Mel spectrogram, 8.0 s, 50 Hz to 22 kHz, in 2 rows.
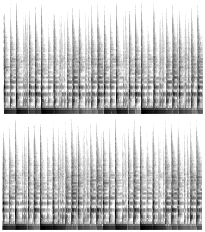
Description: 120 BPM malfuf and baladi darbuka (29 variations)
This package contains real darbuka loops in malfuf and baladi beat, playing at 120 bpm.
The darbuka was recorded with vintage neumann u87 in a dry room by a professional Darbuka player.
The darbuka is in mix mode(no mastering,no over compressing). There is only light and perfect analog EQ and light compression, giving you the The opportunity to shape the loops in the sound you like in your song.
